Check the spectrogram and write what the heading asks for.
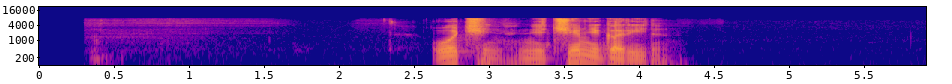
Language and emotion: Russian, neutral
